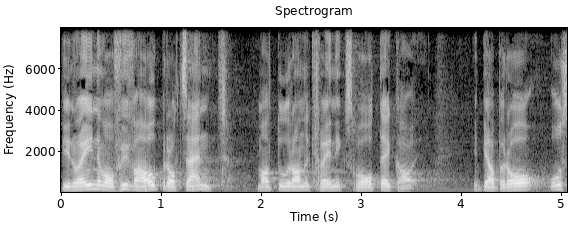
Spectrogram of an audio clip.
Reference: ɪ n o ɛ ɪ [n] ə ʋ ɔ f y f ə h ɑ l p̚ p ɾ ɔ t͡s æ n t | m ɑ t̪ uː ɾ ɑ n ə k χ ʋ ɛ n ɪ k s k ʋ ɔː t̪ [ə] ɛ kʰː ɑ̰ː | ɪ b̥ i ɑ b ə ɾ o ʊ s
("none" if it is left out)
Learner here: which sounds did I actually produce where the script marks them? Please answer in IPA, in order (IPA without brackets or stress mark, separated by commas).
n, ə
